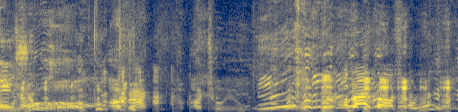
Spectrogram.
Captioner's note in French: rires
